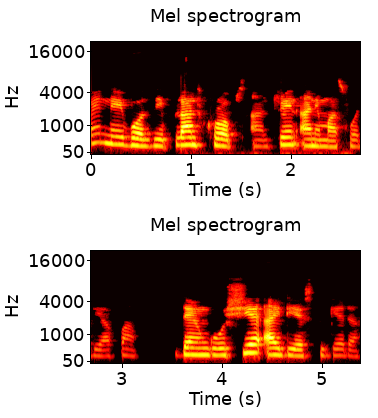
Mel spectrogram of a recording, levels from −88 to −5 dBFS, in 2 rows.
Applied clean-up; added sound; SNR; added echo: neural mask model Resemble Enhance denoiser.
